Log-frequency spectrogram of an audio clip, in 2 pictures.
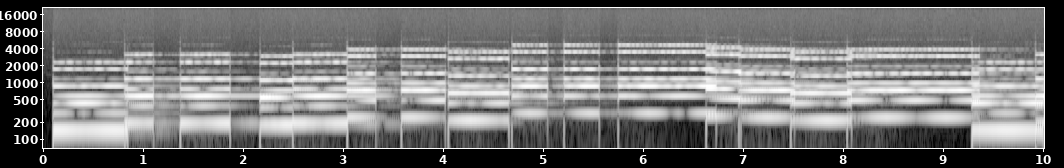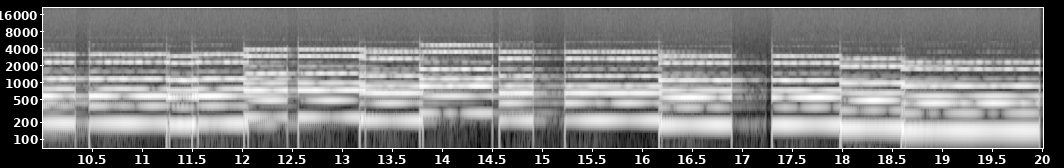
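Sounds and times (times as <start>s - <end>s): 
musical prelude: 0.1s - 19.9s.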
